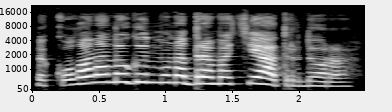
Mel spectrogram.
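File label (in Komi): ме колана ногӧн муна драма театр дорӧ, Komi, female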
